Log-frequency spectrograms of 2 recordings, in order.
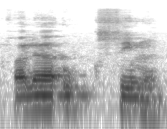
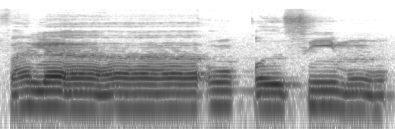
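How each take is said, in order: First: The q sound is held without a bouncing release. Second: The q sound is released with a bouncing echo. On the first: The speaker calls it wrong. "ഉഖ്സി എന്ന് അല്ല ഇവിടെ ഉച്ചരിക്കേണ്ടത്" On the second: The speaker calls it right. "ഖാഫിനെ കൽക്കലത്ത് എന്ന് പറയുന്ന സിഫത്ത് നൽകി ഉച്ചരിച്ചിട്ട്"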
